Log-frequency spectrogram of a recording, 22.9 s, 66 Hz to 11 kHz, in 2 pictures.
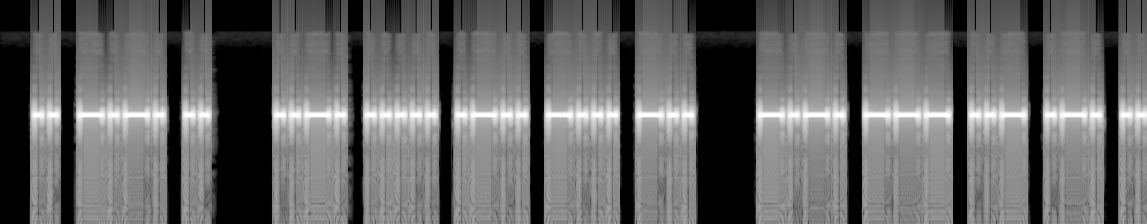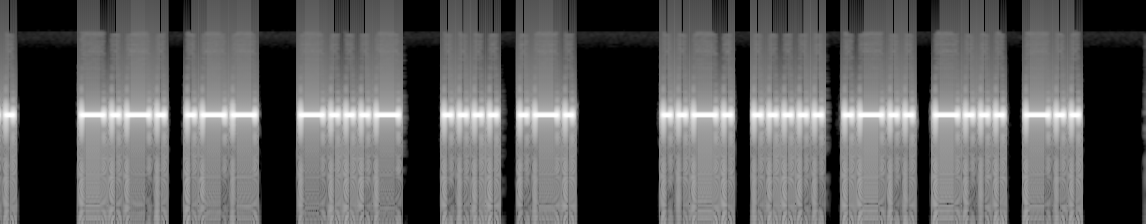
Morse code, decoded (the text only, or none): ICI F5LBD COURS CW <BT> HR F5LBD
